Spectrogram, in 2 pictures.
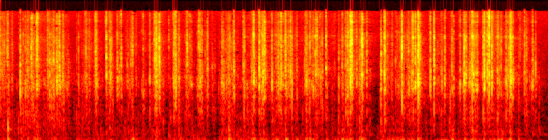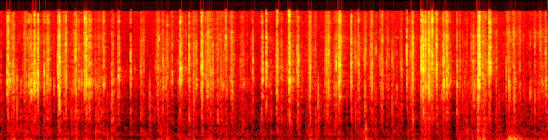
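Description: Fingertips type and tap the keys of a full-size, hollow black plastic Logitech keyboard. The result is a steady, rapid run of dry, bright plastic clicks with a soft low thump under each press and almost no ring after each key.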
